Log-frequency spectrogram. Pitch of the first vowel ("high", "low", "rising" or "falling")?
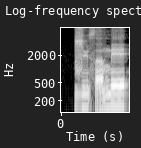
high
